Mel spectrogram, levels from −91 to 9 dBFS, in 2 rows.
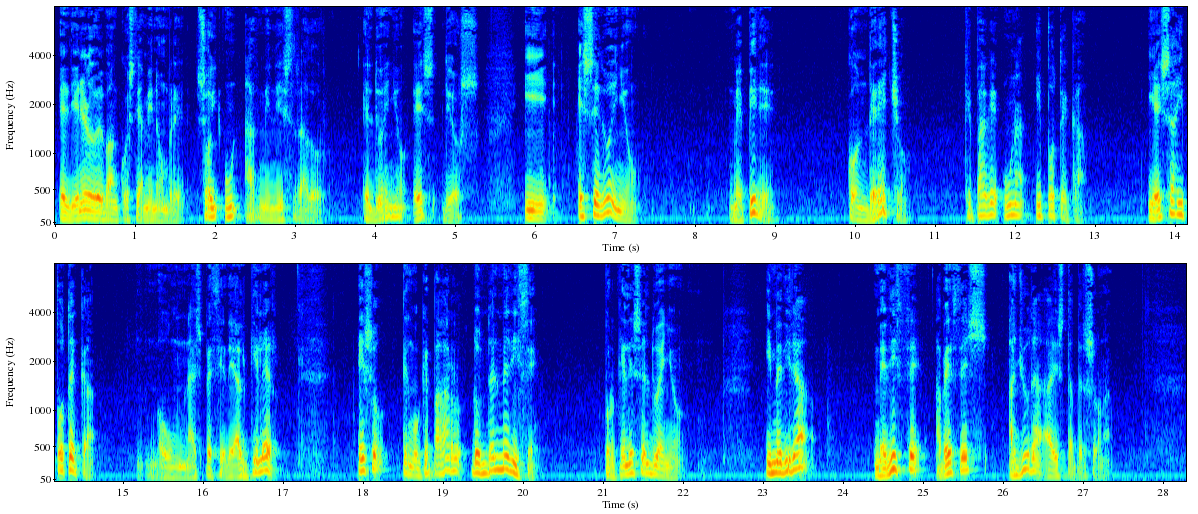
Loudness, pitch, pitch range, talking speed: -23 LUFS, 105 Hz, 100-130 Hz, 125 wpm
